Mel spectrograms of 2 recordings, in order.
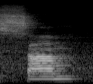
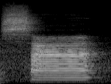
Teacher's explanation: sam, no nasalation, no nose sound, and then sa, which is a lot of that nose sound going on in it.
